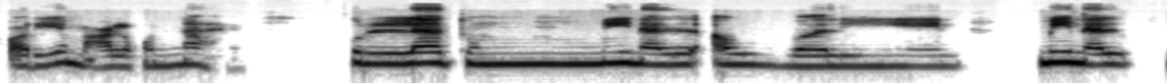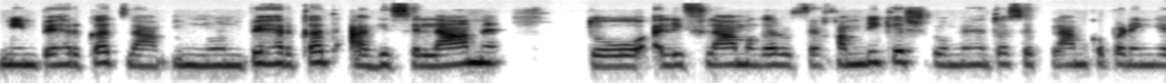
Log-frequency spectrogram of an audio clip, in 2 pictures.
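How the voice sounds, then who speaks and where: Slightly high-pitched woman teaching a recitation class, patiently spelling out each rule. She draws out the recited words slowly and deliberately. The sound is dry and close, with no room around her. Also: darkish tone, no echo. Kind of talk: online tajweed class.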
